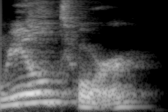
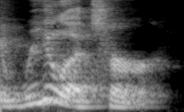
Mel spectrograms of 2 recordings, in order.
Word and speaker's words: realtor: We say realtor. Yeah, we add an extra A in there. A or some sort of vowel sound.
